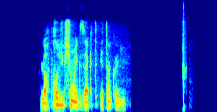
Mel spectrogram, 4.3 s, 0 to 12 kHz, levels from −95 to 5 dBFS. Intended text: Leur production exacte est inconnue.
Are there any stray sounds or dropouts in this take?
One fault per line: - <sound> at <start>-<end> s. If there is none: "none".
- whoosh at 3.6-3.8 s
